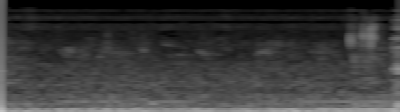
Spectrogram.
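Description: A low, steady background rumble with a faint hum over it, and no distinct event.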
